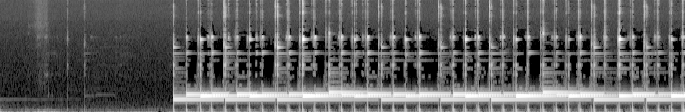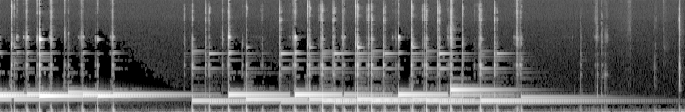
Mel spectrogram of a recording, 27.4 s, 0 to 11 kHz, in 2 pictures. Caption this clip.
Kalimba melody 2
Kalimba original melody
kalimba, melody, thumb-piano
